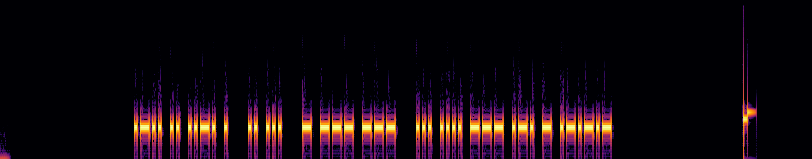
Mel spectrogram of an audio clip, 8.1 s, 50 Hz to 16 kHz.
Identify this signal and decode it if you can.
Morse code, heard as a keyed tone, about 40 wpm, 700 Hz. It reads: LIFE IS TOO SHORT.
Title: Sentences from Top 1000 Words - Review Part 2 - 40wpm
